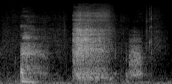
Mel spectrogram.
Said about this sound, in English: I'm gonna blow my nose.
